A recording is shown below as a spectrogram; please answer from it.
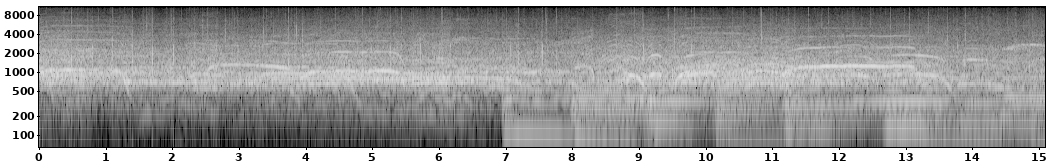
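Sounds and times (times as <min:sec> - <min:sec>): concert crowd cheering: 0:00.0 - 0:15.0.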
